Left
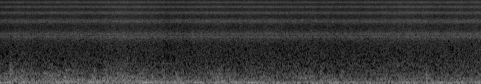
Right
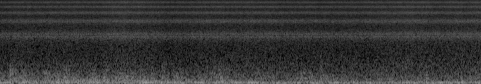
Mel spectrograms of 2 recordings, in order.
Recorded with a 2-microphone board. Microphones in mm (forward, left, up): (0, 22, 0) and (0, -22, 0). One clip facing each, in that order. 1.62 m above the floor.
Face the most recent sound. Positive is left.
No sound to turn to.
